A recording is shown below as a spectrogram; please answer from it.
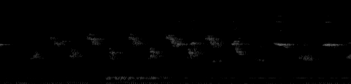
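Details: A brief burst of song from seven-month-old canaries recorded on 10 November 2023, with quick varied twittering syllables and a few sharp whistled chirps in rapid succession.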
